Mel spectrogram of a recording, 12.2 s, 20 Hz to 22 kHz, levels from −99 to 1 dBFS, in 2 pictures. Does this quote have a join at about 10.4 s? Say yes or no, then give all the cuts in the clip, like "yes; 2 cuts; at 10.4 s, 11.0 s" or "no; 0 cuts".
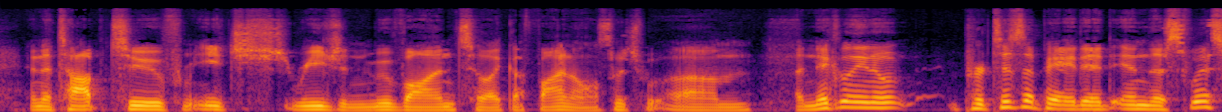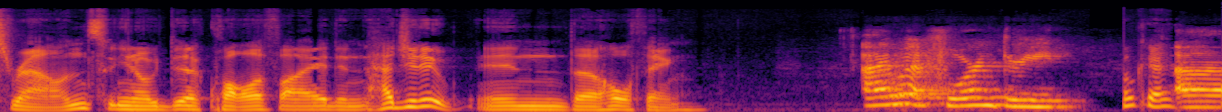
no; 2 cuts; at 4.0 s, 7.9 s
